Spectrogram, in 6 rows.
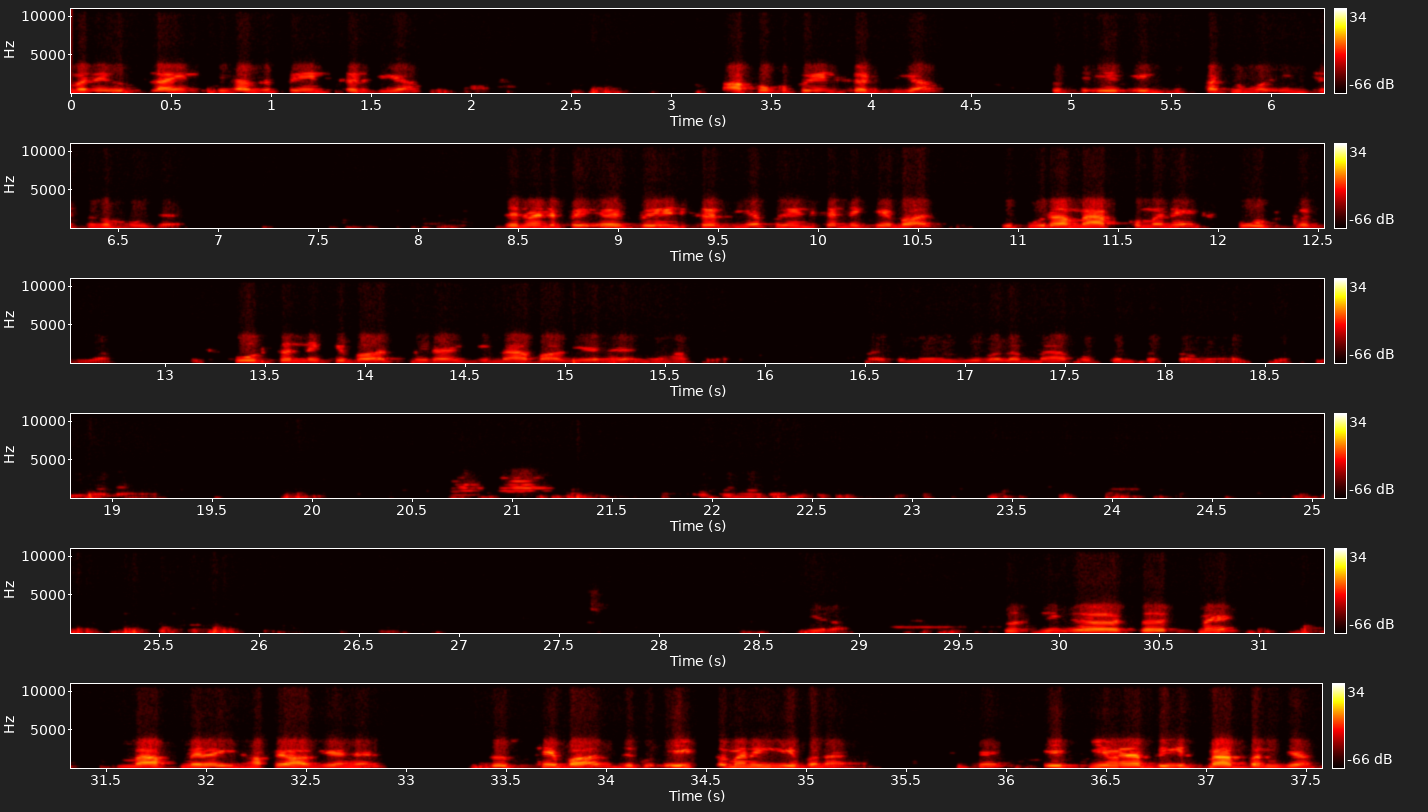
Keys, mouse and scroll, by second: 0.4 click, 1.5 click, 2.3 click, 5.6 ctrl+-, 6.2 ctrl+-, 6.6 ctrl+-, 6.9 ctrl+-, 7.4 ctrl+-, 7.7 ctrl+-, 8.3 ctrl+-, 9.6-10.5 click, 13.7 click, 18.1 click, 20.8 click, 29.0 ctrl+click, 29.4 ctrl+click, 29.5 ctrl+click, 30.3 click, 30.6 ctrl+click, 30.8 ctrl+click, 31.2 ctrl+click, 32.2 click, 33.4 click, 35.1 ctrl+-, 35.4 ctrl+-, 35.7 ctrl+-, 36.0 ctrl+-, 36.2 ctrl+-, 36.4 ctrl+-, 36.8 ctrl+-.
